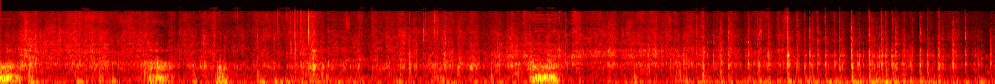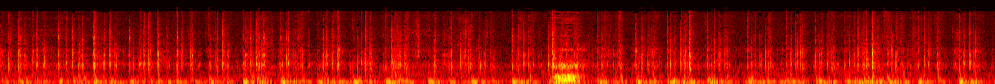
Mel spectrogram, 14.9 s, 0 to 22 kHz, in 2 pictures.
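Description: A pink latex pig mask worn on the head is tapped with the fingertips throughout. The result is a steady stream of quick, soft, dull taps with low, muffled rubbery thumps and little brightness, plus a few louder bursts near the 4- and 12-second marks.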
